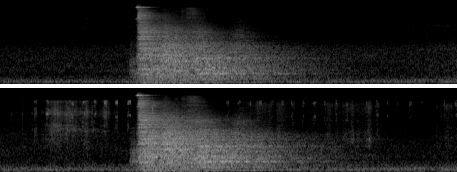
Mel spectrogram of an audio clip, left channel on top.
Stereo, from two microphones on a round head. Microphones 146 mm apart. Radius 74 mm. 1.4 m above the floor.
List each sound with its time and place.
1.3 s a squeak: 40° left (ahead or behind), 1.7 m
